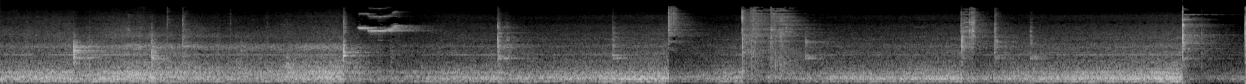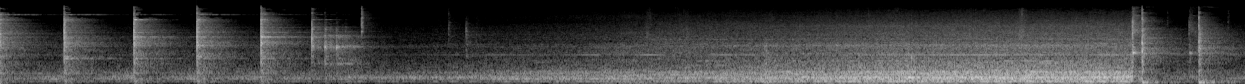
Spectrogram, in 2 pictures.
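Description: An Electrofunk 65 power striking hammer punches a plug through 1 5/8 inch square 4140 steel. A run of loud, sharp metallic blows sounds close, with a rapid burst of evenly spaced strikes in the middle and a low machine hum between them.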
